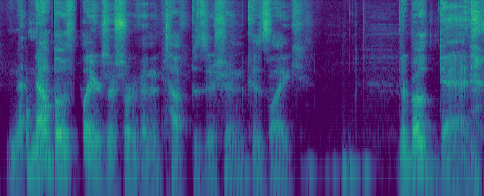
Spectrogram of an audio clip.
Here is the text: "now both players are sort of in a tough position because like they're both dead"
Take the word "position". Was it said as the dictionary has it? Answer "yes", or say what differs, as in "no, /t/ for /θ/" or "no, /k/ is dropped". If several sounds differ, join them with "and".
yes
